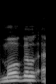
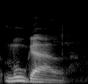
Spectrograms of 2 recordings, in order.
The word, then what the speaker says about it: Mughal: It's can be pronounced two ways. One is Mughal and one is Mughal.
